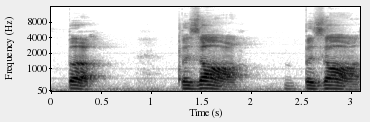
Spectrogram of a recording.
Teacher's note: the I, is not I, it's actually the schwa sound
